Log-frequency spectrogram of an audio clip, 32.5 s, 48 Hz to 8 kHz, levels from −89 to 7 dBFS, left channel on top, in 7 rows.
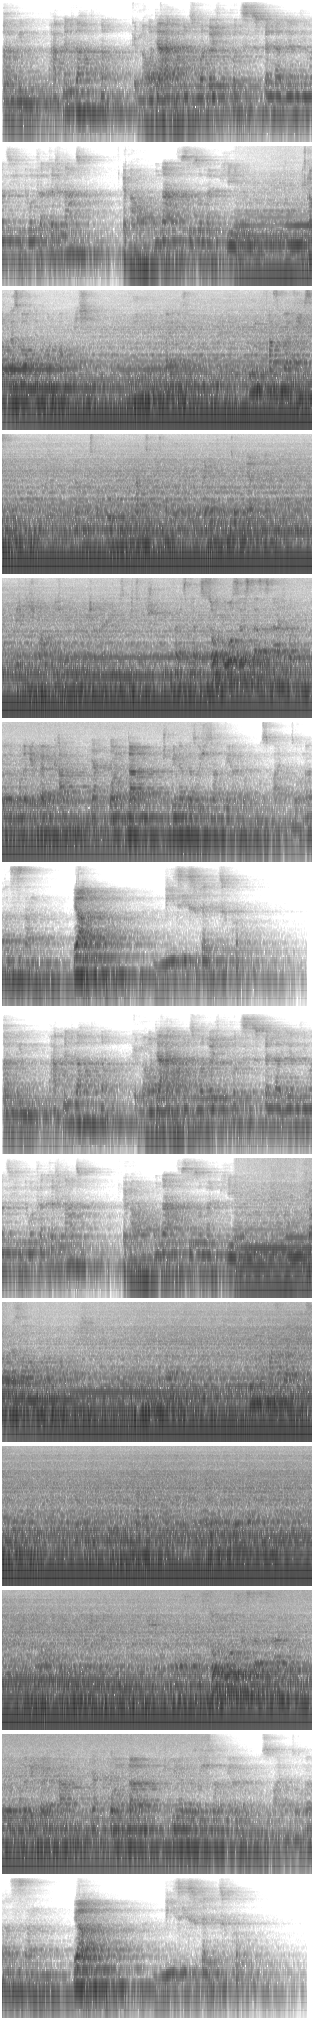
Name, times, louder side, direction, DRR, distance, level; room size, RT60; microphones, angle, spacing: voice 1, 0.0-1.6 1.9-5.8 6.9-8.4 17.6-18.5 22.7-22.8 24.6-25.1 30.1-31.4, equal, 5° left, -3 dB, 1.3 m, -33 dB
voice 2, 2.0-2.7 6.5-6.8 9.1-10.6 10.9-14.7 15.0-17.6 18.8-24.3 24.8-25.5 25.8-28.5 29.0-29.2, equal, 50° left, -2 dB, 3.8 m, -27 dB
sound 1, 8.1-26.4, right 1 dB, 90° right, 0.9 m, -26 dB
14.5 x 9.0 x 8.7 m, 2.4 s
head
